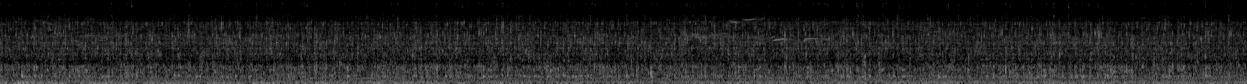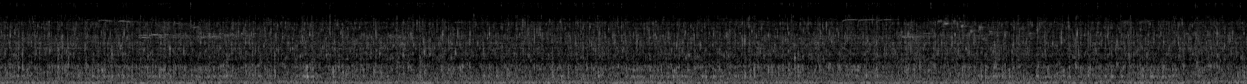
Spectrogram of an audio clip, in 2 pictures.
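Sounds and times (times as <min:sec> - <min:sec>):
calming morning water: 0:00.0 - 0:24.9
birds: 0:05.8 - 0:08.8, 0:13.3 - 0:15.2, 0:20.0 - 0:24.9.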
